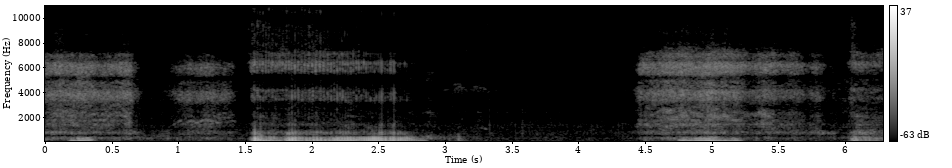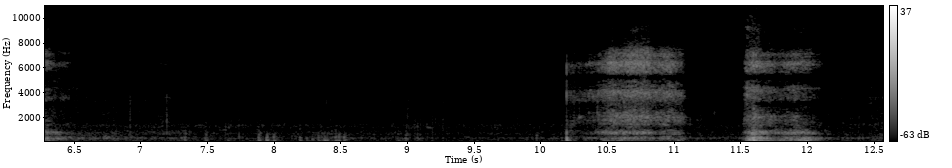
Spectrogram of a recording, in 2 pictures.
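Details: Sleeping Dachshund snoring indoors: loud rough snorts with breathy hiss, in irregular bursts a few seconds apart separated by quiet pauses.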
